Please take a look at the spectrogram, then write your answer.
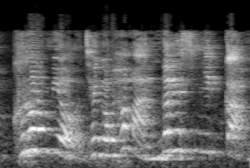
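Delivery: high, emphatic indignant protest; mock angry retort. Angry pastor answering counselor's empathy, high indignant retort. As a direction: imitate a client flaring up. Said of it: "화를 내시니까".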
